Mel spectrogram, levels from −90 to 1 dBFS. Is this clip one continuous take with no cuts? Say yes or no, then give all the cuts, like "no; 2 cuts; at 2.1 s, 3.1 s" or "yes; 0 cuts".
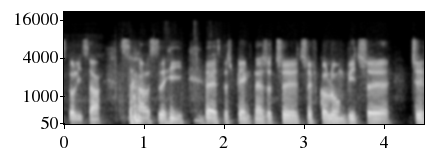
yes; 0 cuts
